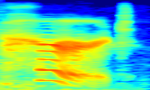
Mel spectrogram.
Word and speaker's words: heard: sure so beware of heard a dreadful word that looks like beard and sounds like bird and dead it's said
